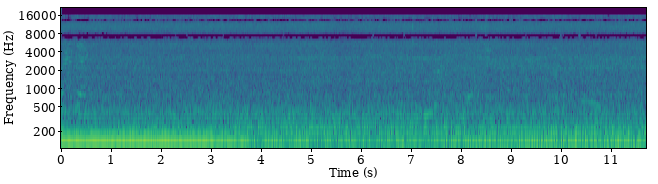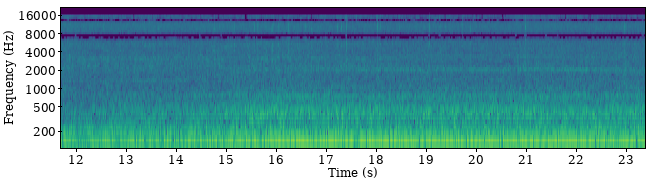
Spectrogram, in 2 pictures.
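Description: Aircraft wheels rumble over a runway.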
